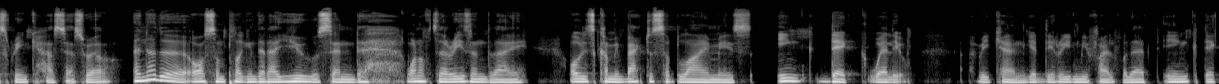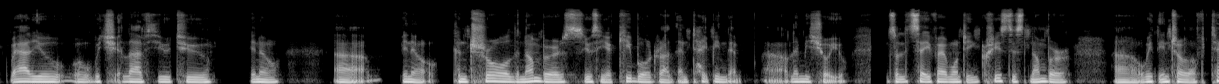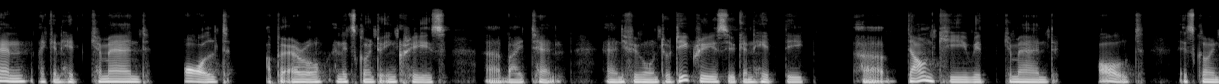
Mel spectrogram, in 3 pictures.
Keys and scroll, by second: 9.6 shift+super+p, 27.2 alt+super+Up, 28.3 alt+super+Up, 30.3 alt+super+Up, 33.5 alt+super+Down, 35.5 alt+super+Down, 36.4 alt+super+Down.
